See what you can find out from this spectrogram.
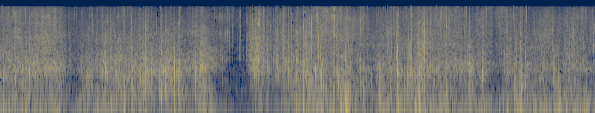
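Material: Latex.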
